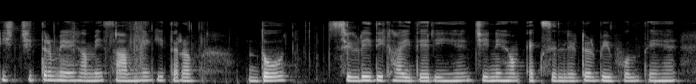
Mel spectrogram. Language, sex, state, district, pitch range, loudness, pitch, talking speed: Hindi, female, Uttar Pradesh, Lalitpur, 170-185 Hz, -19 LUFS, 175 Hz, 165 wpm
